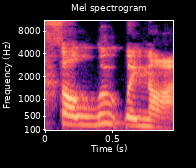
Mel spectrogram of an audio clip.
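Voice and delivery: ordinary talk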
